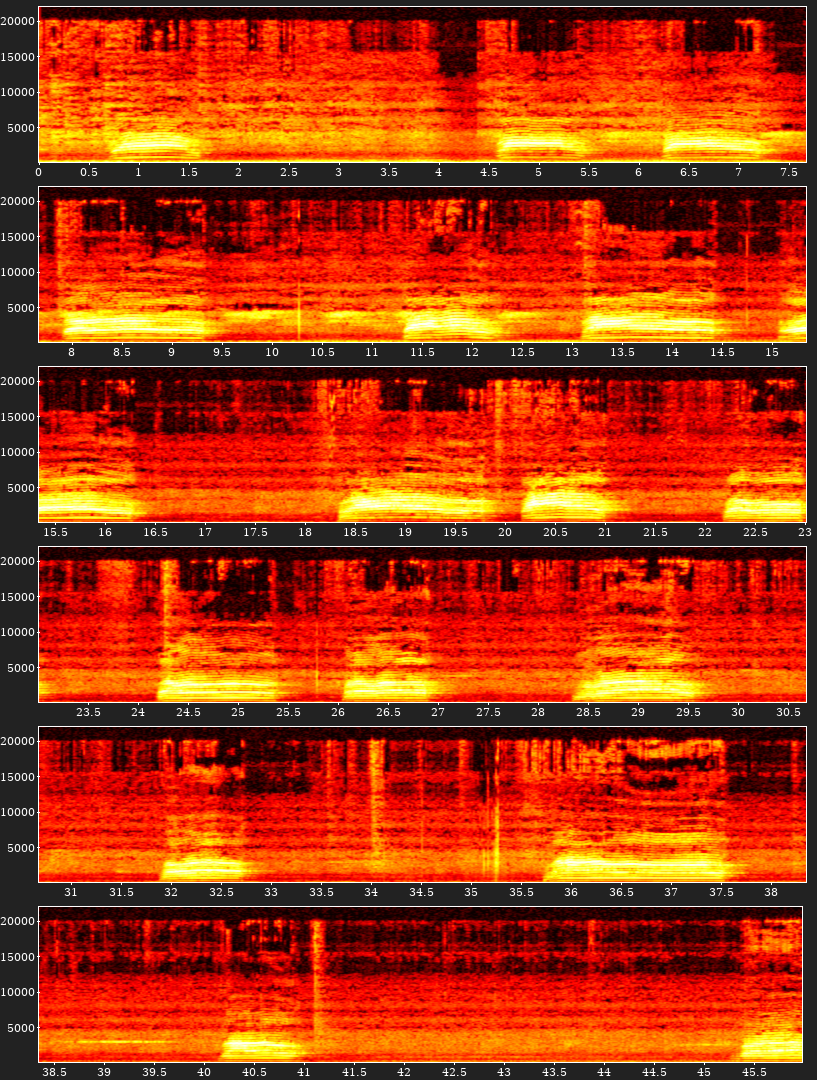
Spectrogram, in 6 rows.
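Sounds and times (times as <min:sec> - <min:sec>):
cat meowing: 0:00.7 - 0:01.8, 0:04.5 - 0:05.6, 0:06.2 - 0:09.6, 0:11.2 - 0:12.4, 0:13.0 - 0:16.6, 0:18.3 - 0:21.4, 0:22.0 - 0:23.4, 0:24.1 - 0:27.3, 0:28.3 - 0:29.9, 0:31.8 - 0:33.1, 0:35.5 - 0:37.8, 0:40.0 - 0:41.2, 0:45.2 - 0:45.9.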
